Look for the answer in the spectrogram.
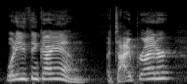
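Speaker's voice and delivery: high-pitched incredulous retort; punchline turtle, pitched well up; indignant joke turtle. Acted. Second turtle answers the soap request, high mock-indignant voice. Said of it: "Second turtle says".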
